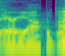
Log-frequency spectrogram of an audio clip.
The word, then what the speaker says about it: Areopagus: It's pronounced Areopagus.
